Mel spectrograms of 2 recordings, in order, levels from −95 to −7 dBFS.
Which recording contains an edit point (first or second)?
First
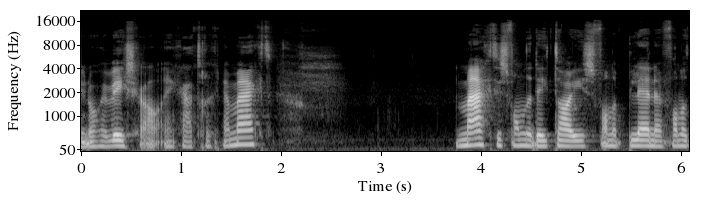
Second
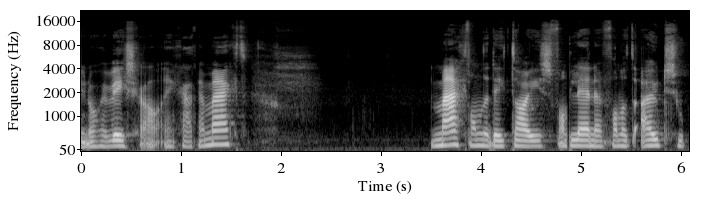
second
